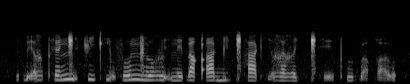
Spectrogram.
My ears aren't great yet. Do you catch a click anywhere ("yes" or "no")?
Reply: yes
